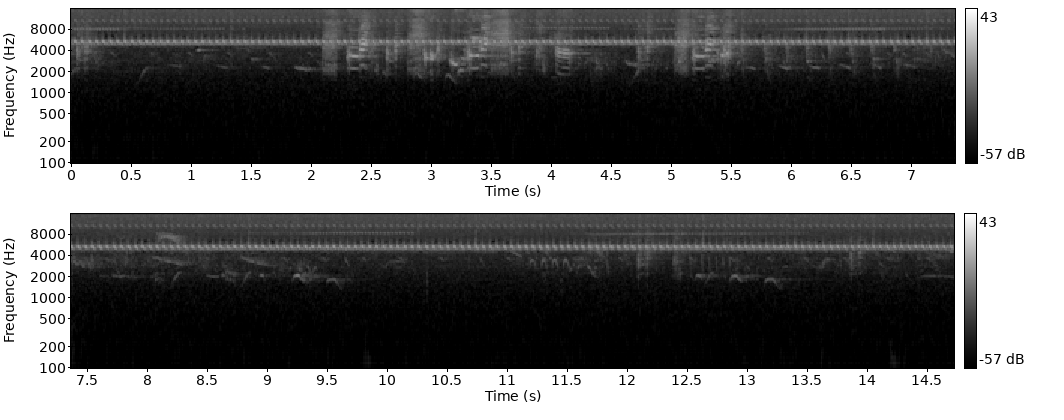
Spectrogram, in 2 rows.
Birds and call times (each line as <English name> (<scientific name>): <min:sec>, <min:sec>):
Fork-tailed Drongo (Dicrurus adsimilis): 0:03.8
Red-chested Cuckoo (Cuculus solitarius): 0:13.0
